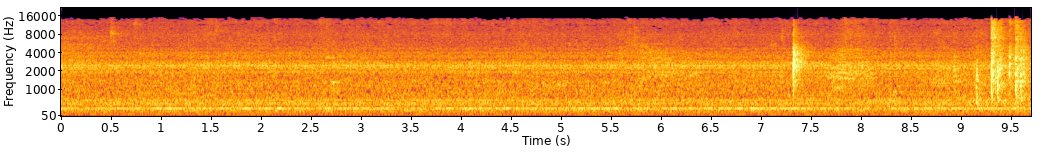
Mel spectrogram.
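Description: Steady mechanical hum with one constant tone, like a room air conditioner or fan running. A single light click about seven seconds in and a few small clicks near the end.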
